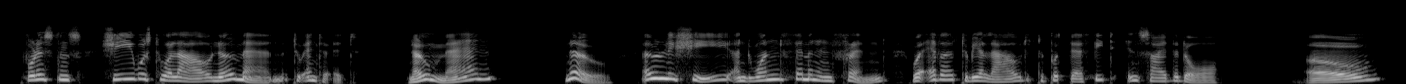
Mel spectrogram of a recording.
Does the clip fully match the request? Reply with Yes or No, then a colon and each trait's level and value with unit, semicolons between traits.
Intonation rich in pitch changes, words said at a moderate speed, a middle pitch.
Yes: wide, 8.4 semitones; average, 155 wpm; medium, 180 Hz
